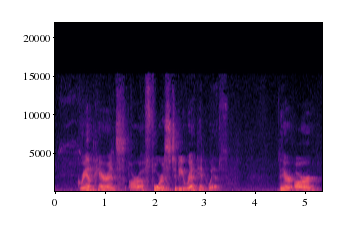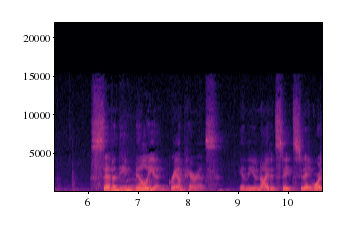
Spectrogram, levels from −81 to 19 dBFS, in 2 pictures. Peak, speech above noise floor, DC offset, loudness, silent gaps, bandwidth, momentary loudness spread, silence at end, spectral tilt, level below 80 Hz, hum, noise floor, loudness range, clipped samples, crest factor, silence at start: -4 dBFS; 28 dB; under 0.1%; -22 LUFS; none; 15.5 kHz; 13 LU; 0 s; -4.5 dB/octave; -84 dBFS; none; -49 dBFS; 4 LU; under 0.1%; 18 dB; 0.45 s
